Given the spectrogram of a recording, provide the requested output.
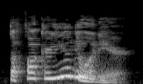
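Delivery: high, loud, incredulous challenge; imitated indignant outburst. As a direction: confront an unwelcome guest, loudly. Former bosses confront him, retold.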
